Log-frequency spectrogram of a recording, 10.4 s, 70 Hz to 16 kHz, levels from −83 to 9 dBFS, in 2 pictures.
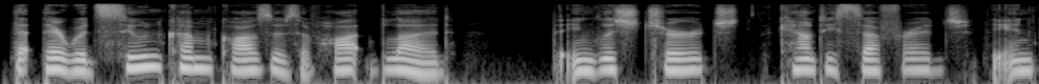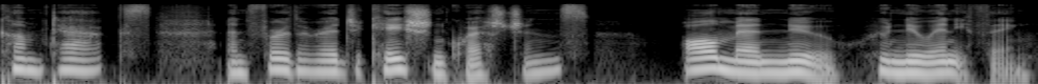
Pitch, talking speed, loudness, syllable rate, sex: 165 Hz, 150 wpm, -20 LUFS, 5.0 syllables/s, female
